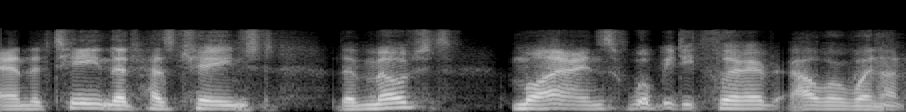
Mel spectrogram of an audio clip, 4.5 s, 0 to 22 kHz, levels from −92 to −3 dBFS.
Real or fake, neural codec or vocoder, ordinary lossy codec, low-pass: fake; codec, 16 kHz in and 24 kHz out, 0.4 kbps, LongCat-Audio-Codec, four codebook decoder; AAC, 32 kbps; 7.2 kHz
